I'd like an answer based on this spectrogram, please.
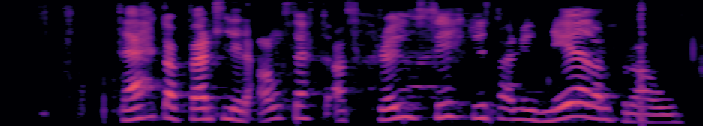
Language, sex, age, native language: Icelandic, male, 18-19, Icelandic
